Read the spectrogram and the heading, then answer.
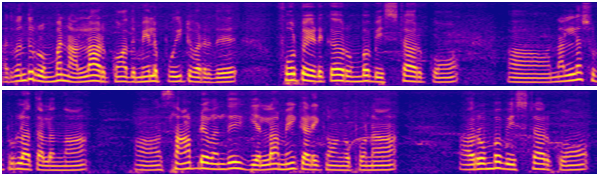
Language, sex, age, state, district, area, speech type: Tamil, female, 30-45, Tamil Nadu, Dharmapuri, rural, spontaneous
